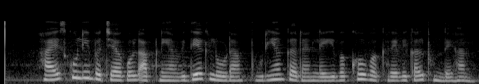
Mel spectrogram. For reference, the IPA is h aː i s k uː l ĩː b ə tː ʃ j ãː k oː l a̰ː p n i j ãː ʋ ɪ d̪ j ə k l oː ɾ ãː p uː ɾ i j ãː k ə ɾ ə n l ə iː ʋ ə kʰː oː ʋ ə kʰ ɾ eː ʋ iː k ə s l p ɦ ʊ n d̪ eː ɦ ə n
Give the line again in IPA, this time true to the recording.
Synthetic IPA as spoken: h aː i s k uː l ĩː b ə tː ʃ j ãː k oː l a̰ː p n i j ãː ʋ ɪ d̪ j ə k l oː ɽ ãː p uː ɾ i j ãː k ə ɾ ə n l ə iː ʋ ə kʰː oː ʋ ə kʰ ɾ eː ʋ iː k ə l p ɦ ʊ n d̪ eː ɦ ə n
